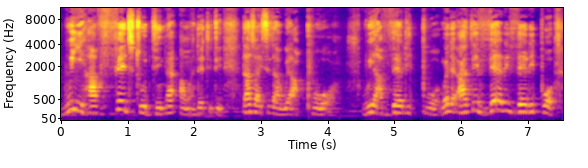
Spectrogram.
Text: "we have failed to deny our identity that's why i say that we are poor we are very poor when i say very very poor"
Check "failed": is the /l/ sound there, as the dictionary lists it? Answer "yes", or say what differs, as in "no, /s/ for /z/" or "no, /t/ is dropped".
no, /l/ is dropped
